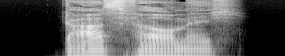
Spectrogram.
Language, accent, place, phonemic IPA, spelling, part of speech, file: German, Germany, Berlin, /ˈɡaːsˌfœʁmɪç/, gasförmig, adjective, De-gasförmig.ogg
- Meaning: 1. gaseous (relating to, or existing as, gas) 2. gassy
